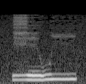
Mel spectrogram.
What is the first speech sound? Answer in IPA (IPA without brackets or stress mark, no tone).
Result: ɣ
